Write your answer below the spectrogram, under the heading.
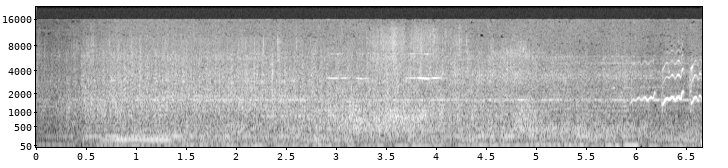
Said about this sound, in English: A car speeds towards the abandoned church.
